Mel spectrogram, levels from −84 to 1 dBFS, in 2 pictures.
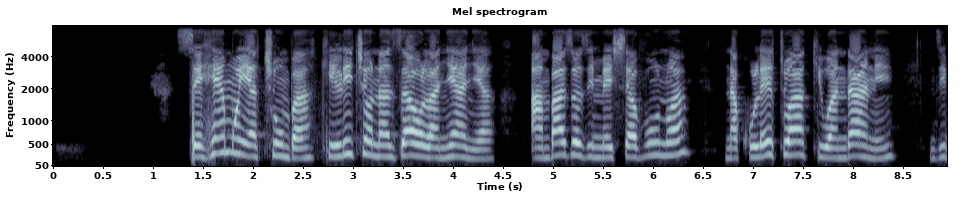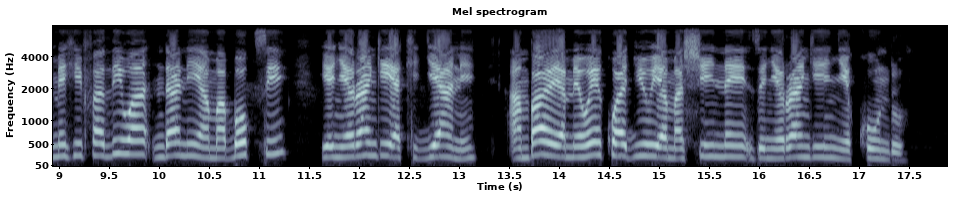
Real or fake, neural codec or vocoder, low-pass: real; none; 7.2 kHz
